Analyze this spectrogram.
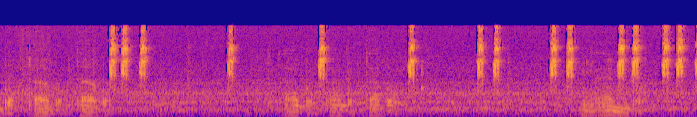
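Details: Baby chestnut-cheeked starling being petted by its owner. It makes bursts of short, sharp, high calls, often doubled or tripled, over low murmuring voices and room noise.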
